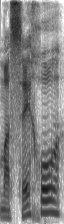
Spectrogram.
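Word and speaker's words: Masego: Von, äh, ich glaube, Masejo spricht man ihn aus.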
